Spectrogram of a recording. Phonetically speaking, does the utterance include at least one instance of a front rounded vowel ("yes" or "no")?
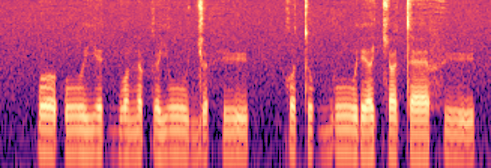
yes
